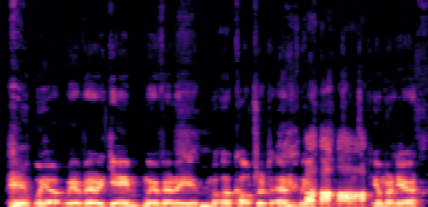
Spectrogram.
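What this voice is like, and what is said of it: Put-on Scandinavian accent. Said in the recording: “Scandinavian, one of the few accents that you can do”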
